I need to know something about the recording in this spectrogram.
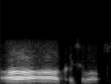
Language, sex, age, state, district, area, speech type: Kashmiri, male, 30-45, Jammu and Kashmir, Srinagar, urban, conversation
